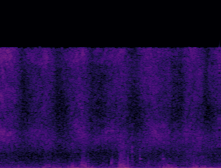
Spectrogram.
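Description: Chalkboard eraser (duster) rubbing across a chalkboard in quick back-and-forth wiping strokes, about three a second, faint.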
